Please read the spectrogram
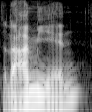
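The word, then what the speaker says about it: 拉麵: 라멘은 한자로는 랍면, 중국식 발음은 라미엔, 당길랍 면자에서 그렇게 해서 이름이 나왔다.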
